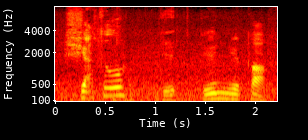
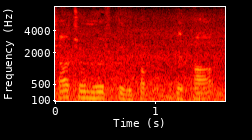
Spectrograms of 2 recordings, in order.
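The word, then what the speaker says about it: Châteauneuf-du-Pape: Johnny Explore Scotland, if you're watching, look what G's got, your favourite Chateau du New Puff. Is that how you pronounce it? Chateau Neuf de Pape.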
